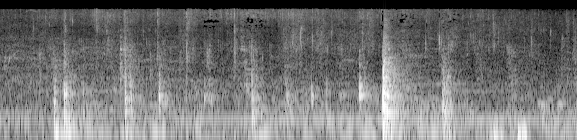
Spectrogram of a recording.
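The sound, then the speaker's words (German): Food fries in a pan with a little oil, giving a soft sizzle under several sharp clatters of a utensil stirring against the pan, one louder than the rest. “Ich tue so ein bisschen Öl rein.”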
